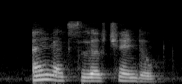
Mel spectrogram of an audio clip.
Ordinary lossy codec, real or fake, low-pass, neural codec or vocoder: Opus, 16 kbps; fake; 7.2 kHz; codec, 44.1 kHz, 2.6 kbps, SNAC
